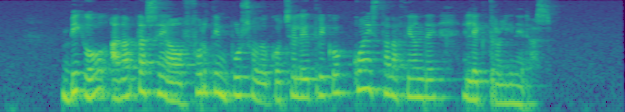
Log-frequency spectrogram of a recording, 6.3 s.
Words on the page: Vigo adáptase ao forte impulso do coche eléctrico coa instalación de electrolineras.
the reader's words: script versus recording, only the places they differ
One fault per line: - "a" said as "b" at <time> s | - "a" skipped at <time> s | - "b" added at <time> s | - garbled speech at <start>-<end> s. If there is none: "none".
none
